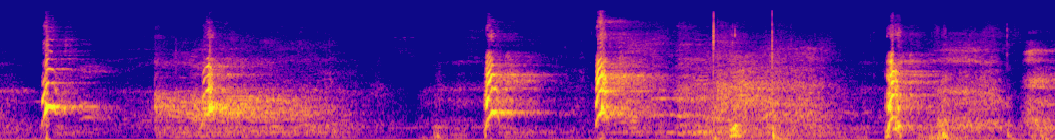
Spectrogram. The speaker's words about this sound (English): Well, a few months ago in the Adkins home, we purchased a brand new puppy. Check it out.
